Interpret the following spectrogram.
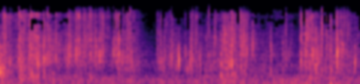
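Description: Plastic packaging crinkling as shopping items are handled, in a run of quick, irregular crackles.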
